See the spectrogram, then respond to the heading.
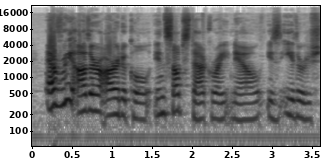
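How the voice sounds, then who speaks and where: A medium-pitched woman at a moderate pace, with noticeable background noise. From Arabic-speaking upbringing. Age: 50s. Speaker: spiritual channeler and content creator. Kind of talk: livestream rant. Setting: livestream. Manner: animated; freestyle, discombobulated.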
